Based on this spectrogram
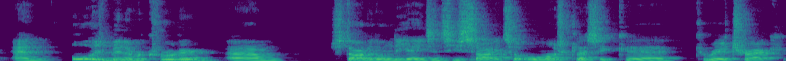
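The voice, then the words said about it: Dutch accent in English. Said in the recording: “As you maybe can hear by my accent, I'm Dutch”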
